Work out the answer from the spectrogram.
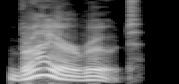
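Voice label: "briarroot", English, British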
